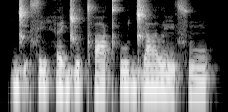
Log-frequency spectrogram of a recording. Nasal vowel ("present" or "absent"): present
